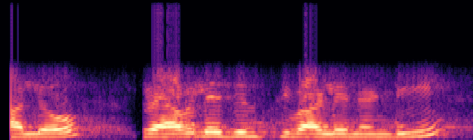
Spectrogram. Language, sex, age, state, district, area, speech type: Telugu, female, 60+, Andhra Pradesh, Bapatla, urban, conversation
